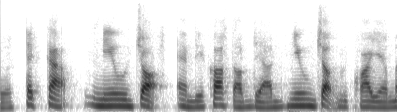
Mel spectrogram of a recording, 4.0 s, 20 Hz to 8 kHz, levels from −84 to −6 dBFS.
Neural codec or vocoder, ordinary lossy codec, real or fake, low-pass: codec, 24 kHz, 1.2 kbps, DualCodec; Opus, 16 kbps; fake; 7.2 kHz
